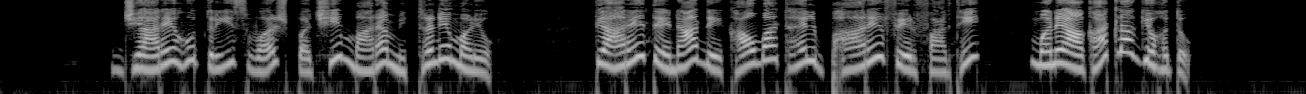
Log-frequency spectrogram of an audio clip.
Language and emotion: Gujarati, surprised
